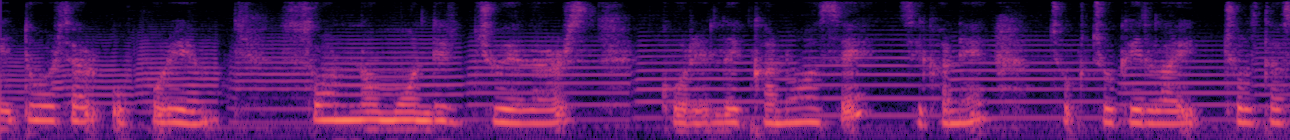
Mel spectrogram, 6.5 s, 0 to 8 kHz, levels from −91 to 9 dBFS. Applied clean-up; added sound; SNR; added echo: none; Trumpet; 13 dB; reverberation time 0.1 s.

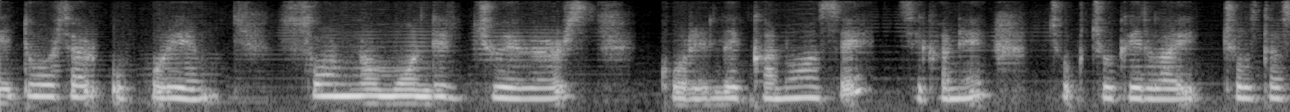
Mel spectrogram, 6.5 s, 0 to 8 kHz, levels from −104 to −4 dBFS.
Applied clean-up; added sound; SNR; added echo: neural separator model SepFormer DNS4.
